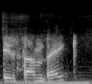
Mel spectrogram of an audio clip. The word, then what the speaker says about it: Hilvarenbeek: Can you pronounce Hilvarenbeek? – Is it Hilvarenbeek? – Hilvarenbeek, yeah, pretty good.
